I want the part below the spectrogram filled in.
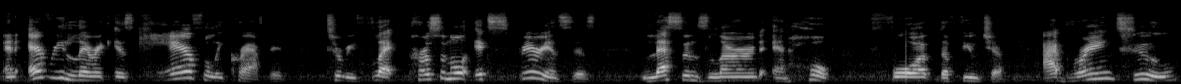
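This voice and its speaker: A woman's voice: on the low side, fairly bright tone, rough recording. A woman hosting a faith-based TV talk show, introducing and interviewing a guest with effusive praise.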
